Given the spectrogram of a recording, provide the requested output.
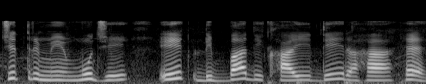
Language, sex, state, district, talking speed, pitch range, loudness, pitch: Hindi, female, Madhya Pradesh, Katni, 125 wpm, 195-240 Hz, -20 LUFS, 205 Hz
